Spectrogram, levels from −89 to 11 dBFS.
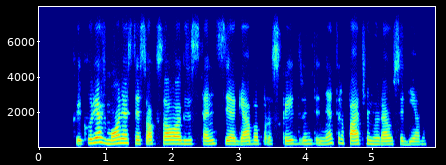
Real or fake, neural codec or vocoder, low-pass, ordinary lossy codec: real; none; 7.2 kHz; Opus, 32 kbps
